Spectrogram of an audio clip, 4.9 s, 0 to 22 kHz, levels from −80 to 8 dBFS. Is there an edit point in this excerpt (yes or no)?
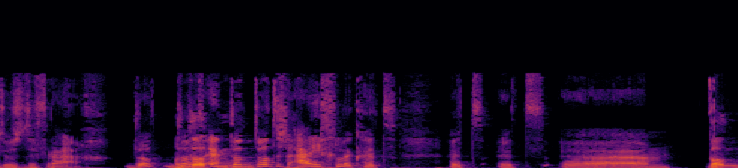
no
